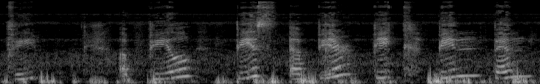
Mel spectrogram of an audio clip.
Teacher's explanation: A bilabial sound formed by both lips coming together. Example: voiceless bilabial stop sounds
